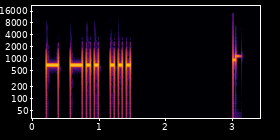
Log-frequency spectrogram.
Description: Morse code, heard as a keyed tone, about 20 wpm, 700 Hz. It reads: TDS
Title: Three Challenging Letter-Number Combinations 20wpm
